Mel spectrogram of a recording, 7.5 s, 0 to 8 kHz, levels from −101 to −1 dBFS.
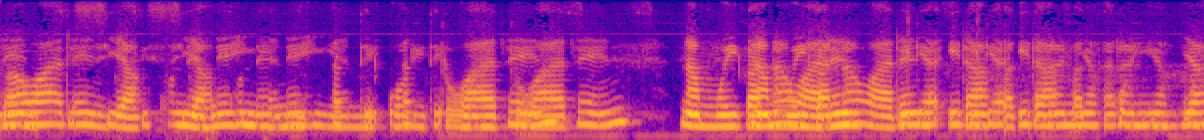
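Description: Throughout the speech, a doubled audio track is audible: a second full-band copy trails the original by roughly 400 ms at about the same level. Each phrase is followed by an exact, dry repeat with no room colour. The likely cause is a second, slower capture path mixed in alongside the direct one, holding both copies out of step.

From 0.75 to 1.71 s there is repeated packet loss, which gives a choppy quality. Several short holes follow one another, the longest about 32 ms. Each is patched by stretching the preceding sound, so fragments go missing. The audio arrives through a call codec with nothing above 8 kHz, which fits G.722 at 64 kbps.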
